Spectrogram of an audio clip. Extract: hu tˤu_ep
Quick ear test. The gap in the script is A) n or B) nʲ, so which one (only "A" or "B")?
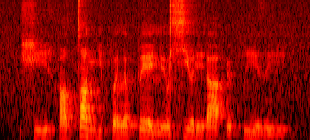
B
